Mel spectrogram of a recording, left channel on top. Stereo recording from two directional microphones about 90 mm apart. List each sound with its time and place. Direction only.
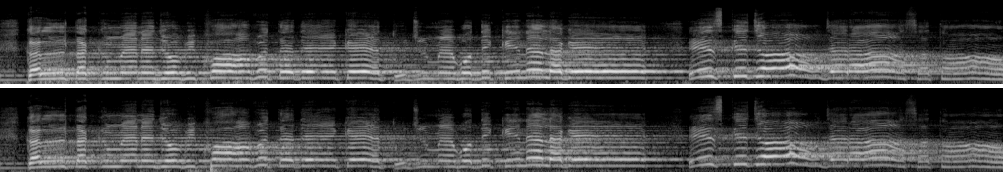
0.3 s mantra: 45° left (ahead or behind)
1.7 s mantra: 30° left (ahead or behind)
